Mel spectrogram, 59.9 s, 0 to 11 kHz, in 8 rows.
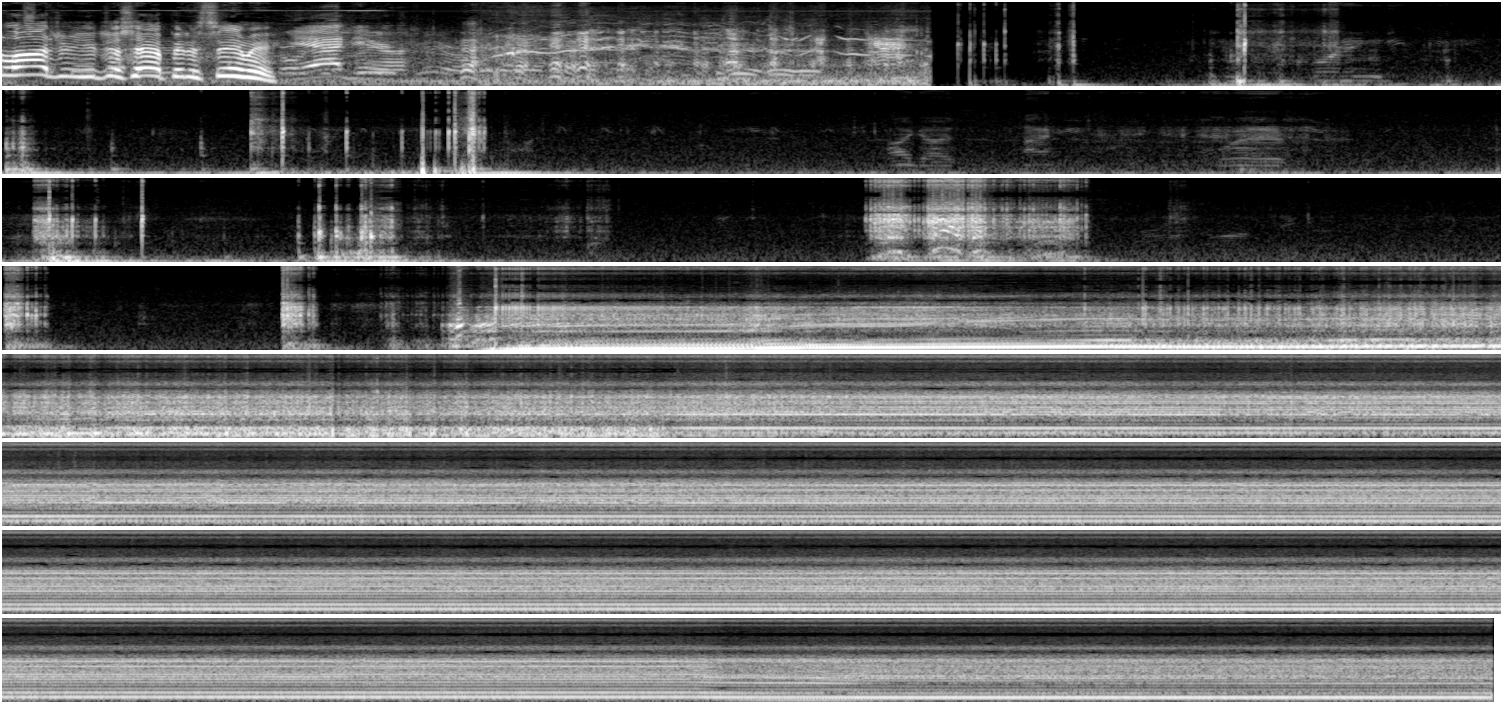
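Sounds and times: electric motor and propeller whine: 24.7s - 59.9s.

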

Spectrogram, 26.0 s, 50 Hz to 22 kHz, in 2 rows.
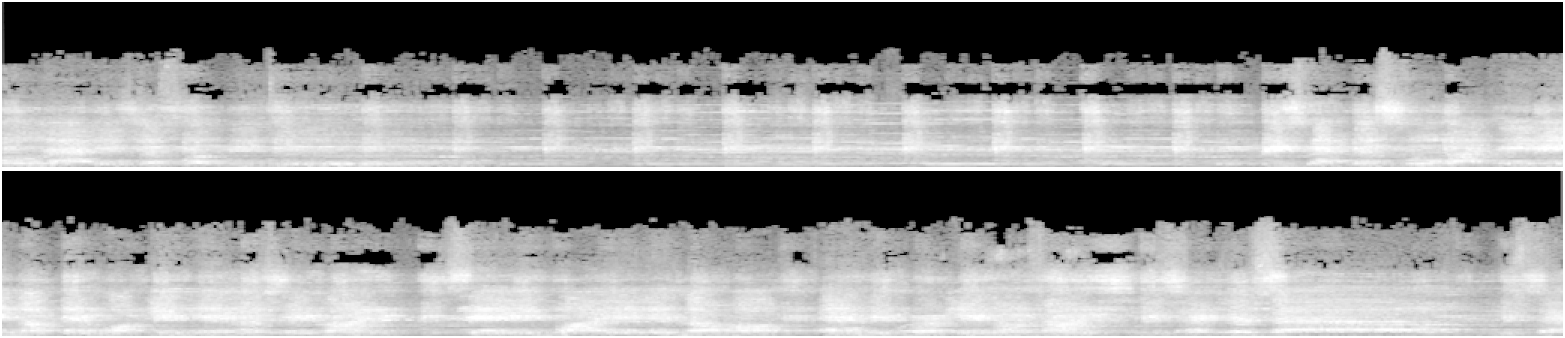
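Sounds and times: children singing: 0.0s - 4.3s, 10.5s - 26.0s
musical accompaniment: 0.0s - 26.0s.

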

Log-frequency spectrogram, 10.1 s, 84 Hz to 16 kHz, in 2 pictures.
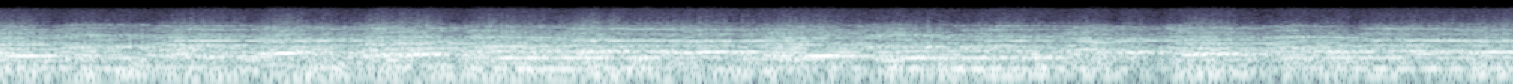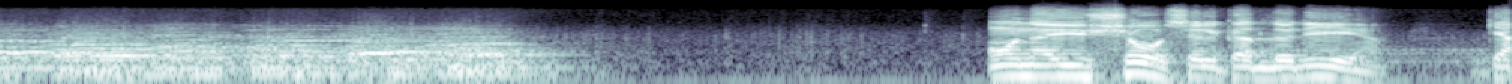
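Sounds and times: orchestral music with held notes: 0.0s - 7.0s.

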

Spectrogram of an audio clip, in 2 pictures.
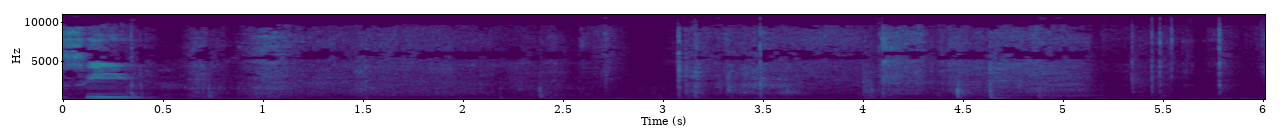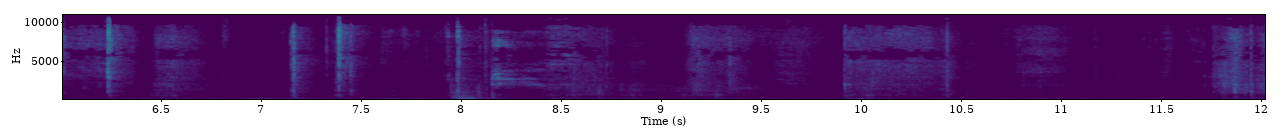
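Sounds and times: paper pages rustling: 0.6s - 7.5s, 11.6s - 12.0s.

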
